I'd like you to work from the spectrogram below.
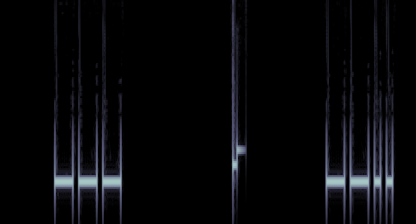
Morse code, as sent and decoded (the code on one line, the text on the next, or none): --- / --..
O Z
